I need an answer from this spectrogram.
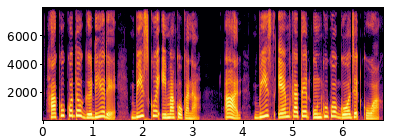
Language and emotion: Santali, neutral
